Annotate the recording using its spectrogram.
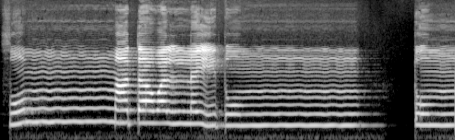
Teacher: آگے کہیں آئے گا تو میں آپ لوگوں کو وہاں پر بتاؤں گی، لیکن بہرحال یہاں پر جو ہے نا میم ساکن کے بعد دوسری میم آ گئی تو یہ ہو گیا ادغام شفوی، اور یہاں پر غنہ کے ساتھ پڑھیں گے میم کو میم سے ملا کر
